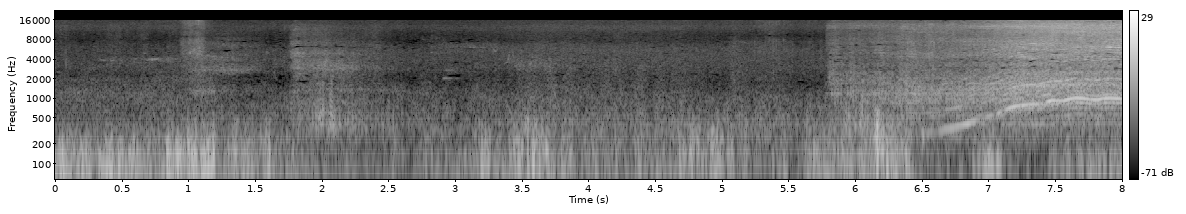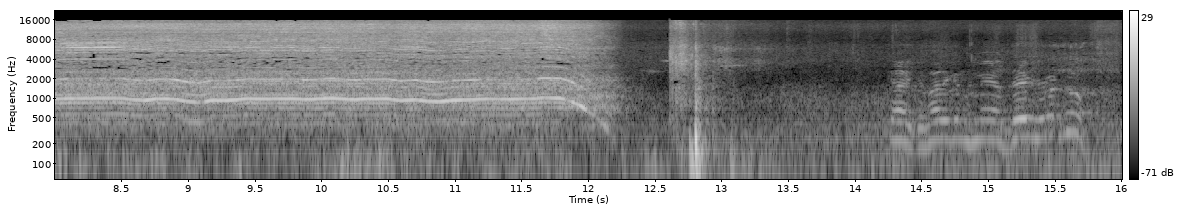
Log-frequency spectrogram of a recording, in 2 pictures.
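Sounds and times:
chainsaw revving: 5.8 - 12.3
sharp thump: 12.6 - 13.2.

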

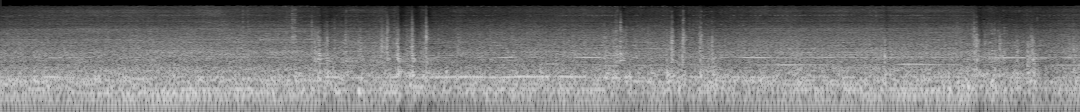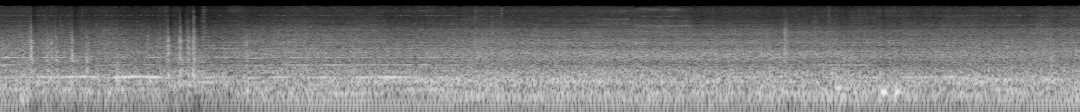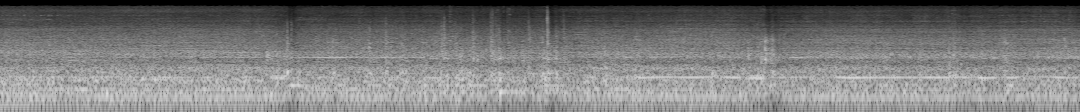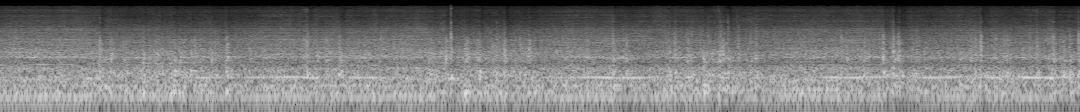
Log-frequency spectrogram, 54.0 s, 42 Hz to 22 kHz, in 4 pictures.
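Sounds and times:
excavator diesel engine: 0.0 - 54.0
hydraulic whine: 6.1 - 32.4.

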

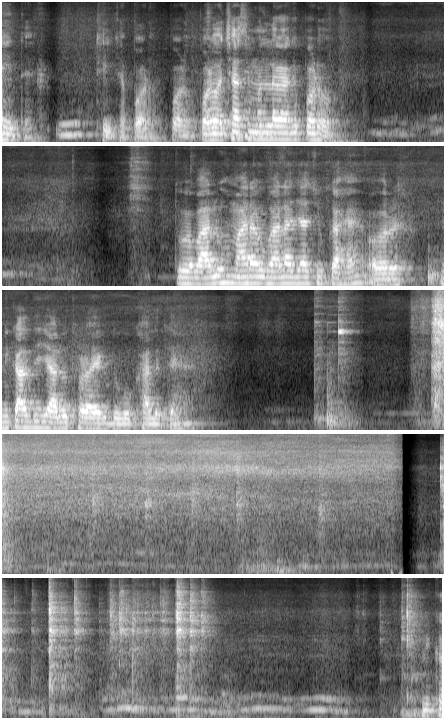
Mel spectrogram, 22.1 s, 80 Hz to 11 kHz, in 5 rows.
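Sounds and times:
pressure cooker steam hissing: 13.0 - 17.3.

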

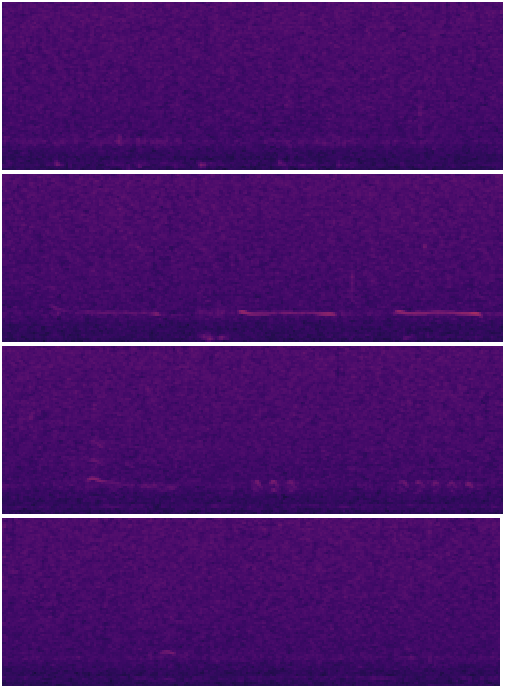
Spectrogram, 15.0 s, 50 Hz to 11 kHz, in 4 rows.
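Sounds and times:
thin whistled bird calls: 4.1 - 11.2.

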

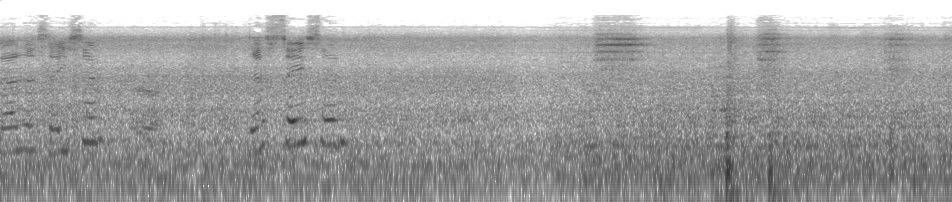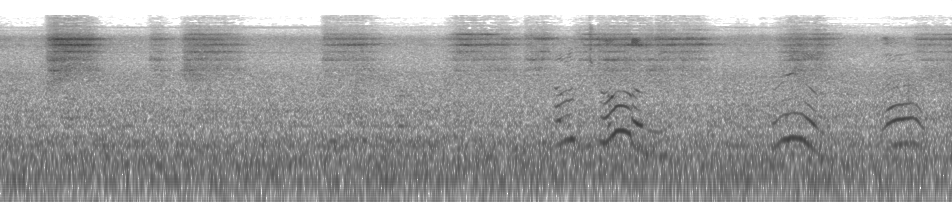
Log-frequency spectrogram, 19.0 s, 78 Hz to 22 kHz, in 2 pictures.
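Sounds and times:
subway train rumble: 0.0 - 19.0
wheels squealing on rails: 5.8 - 6.6, 7.2 - 8.0, 8.8 - 9.3, 9.9 - 12.1, 12.7 - 19.0.

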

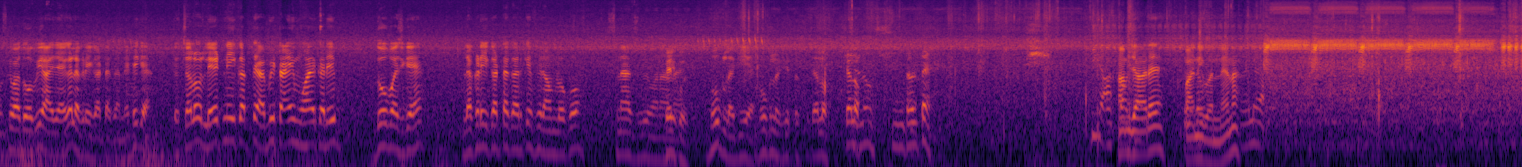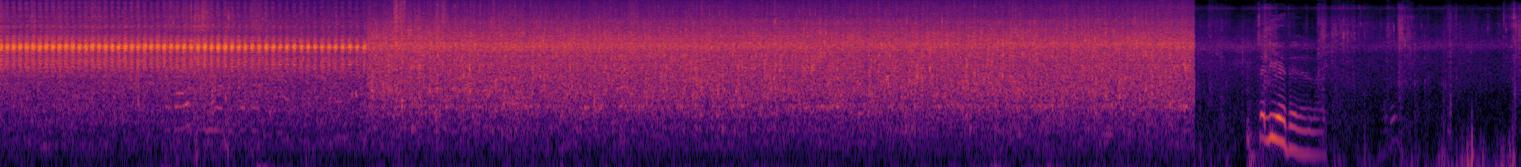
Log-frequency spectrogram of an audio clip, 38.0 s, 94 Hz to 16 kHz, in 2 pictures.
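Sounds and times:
stream water rushing: 5.8 - 34.0
animal high-pitched pulsing trill: 15.7 - 23.7.

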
